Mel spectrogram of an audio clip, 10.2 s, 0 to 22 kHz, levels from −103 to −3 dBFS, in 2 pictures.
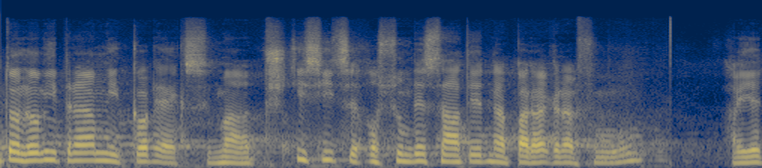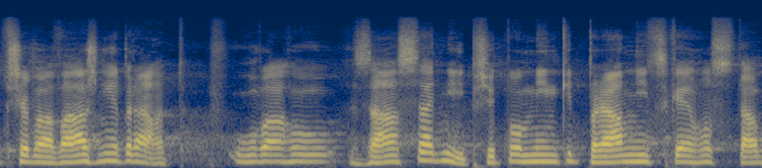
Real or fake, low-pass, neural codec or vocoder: fake; 14.4 kHz; codec, 44.1 kHz, 2.6 kbps, SNAC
